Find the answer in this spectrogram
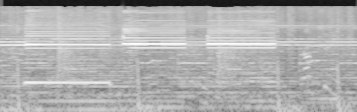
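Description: A buzzer-like electronic tune from a children's battery-powered mini ATV's sound button: long, steady, high beeping notes held about a second each, three or four in a row.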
